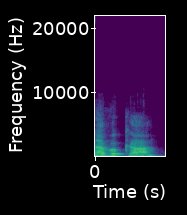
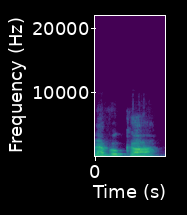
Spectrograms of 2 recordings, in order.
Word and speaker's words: avocat: Un avocat, if you hear me say it, un avocat, you do not hear the T at the end. And that's the general case when we have a consonant at the end of a French noun. It will be silent in the masculine, un avocat.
